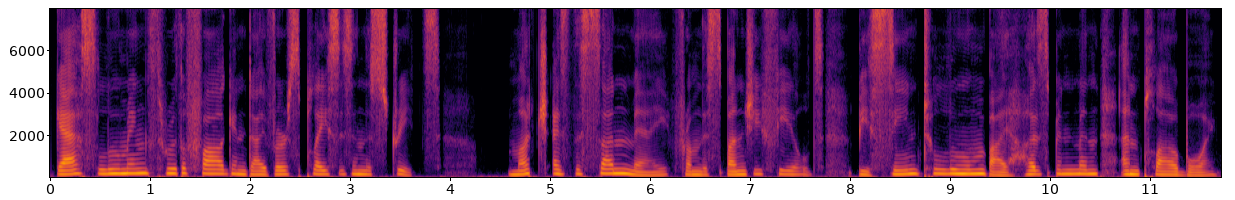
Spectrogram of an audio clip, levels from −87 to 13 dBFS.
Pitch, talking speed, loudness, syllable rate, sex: 180 Hz, 145 wpm, -17 LUFS, 3.4 syllables/s, female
